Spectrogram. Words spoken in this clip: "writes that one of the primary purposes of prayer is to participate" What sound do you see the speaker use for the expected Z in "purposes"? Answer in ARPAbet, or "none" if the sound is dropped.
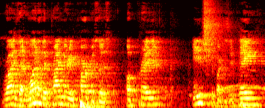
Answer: Z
